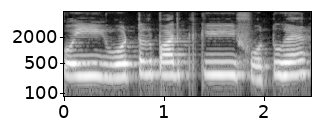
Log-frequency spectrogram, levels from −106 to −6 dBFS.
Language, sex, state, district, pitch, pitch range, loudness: Rajasthani, female, Rajasthan, Churu, 265 Hz, 245-270 Hz, -16 LUFS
